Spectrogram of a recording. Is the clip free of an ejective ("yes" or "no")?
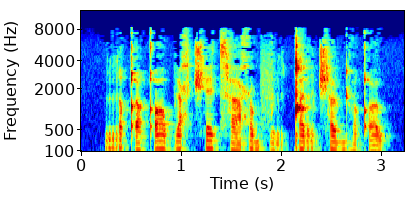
no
